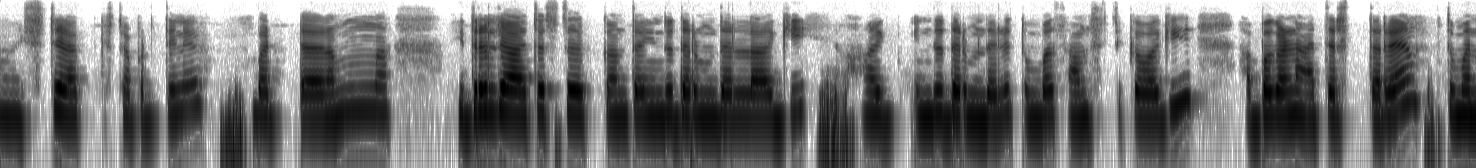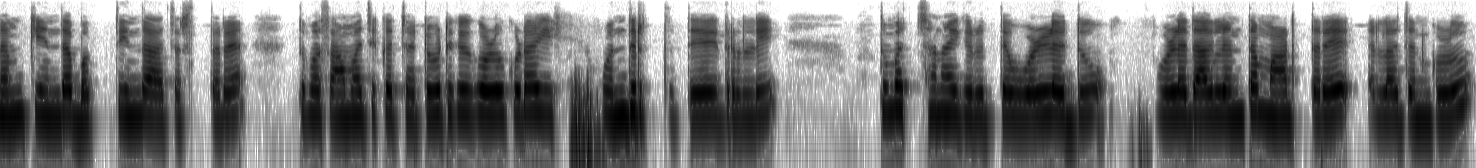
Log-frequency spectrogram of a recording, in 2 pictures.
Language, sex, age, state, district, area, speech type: Kannada, female, 18-30, Karnataka, Davanagere, urban, spontaneous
